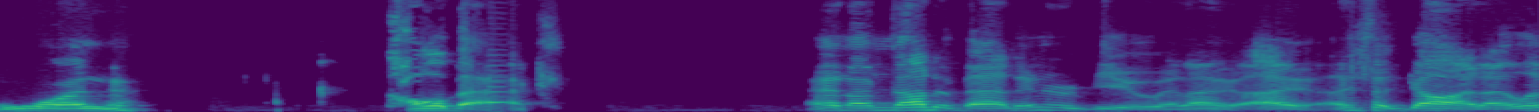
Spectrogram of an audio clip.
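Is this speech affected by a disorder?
Yes: cerebral palsy.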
